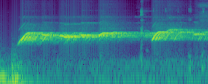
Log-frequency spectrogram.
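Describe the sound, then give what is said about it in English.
Someone whistles a simple tune coming from a tunnel, holding long steady notes and stepping up in pitch near the end. The whistling is clear and plays alone with no talking. “So you guys hear some whistling coming from the tunnel, and you see light from the drift globe start to light up the tunnel entrance.”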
